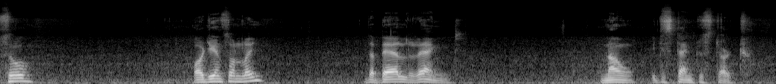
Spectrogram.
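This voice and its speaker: A man with a Bengali accent speaks at a very slow pace in a fairly low voice. Long pauses come often, over light background noise. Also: lively intonation. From Bangladesh or West Bengal. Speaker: math teacher. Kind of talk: lecture. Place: classroom. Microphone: lapel.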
